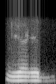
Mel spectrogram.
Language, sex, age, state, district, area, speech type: Manipuri, male, 30-45, Manipur, Thoubal, rural, conversation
